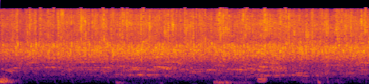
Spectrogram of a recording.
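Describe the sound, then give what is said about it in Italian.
A large audience applauds steadily at a closing ceremony in Venice, a dense wash of clapping hands that stays loud and unbroken from start to finish. “L'applauso.”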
